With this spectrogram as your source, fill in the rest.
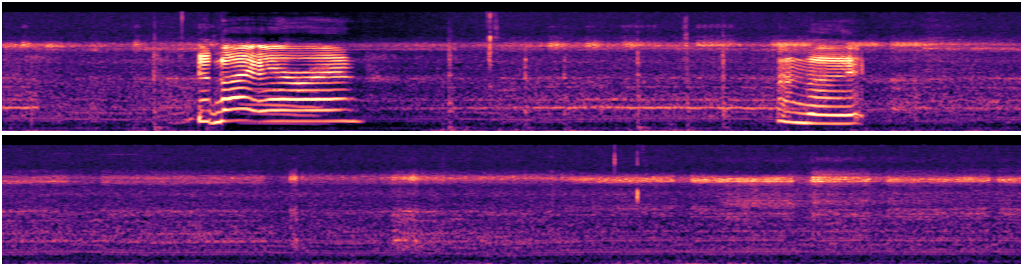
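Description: A handheld game plays electronic music and chirping sound effects close by.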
